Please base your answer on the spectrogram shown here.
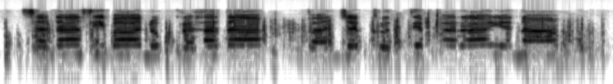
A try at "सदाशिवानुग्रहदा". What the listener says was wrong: Here Sadashi, this is Sha, this is Sa and Sha is different. Sadashivanugrahada.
